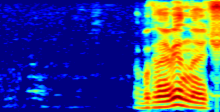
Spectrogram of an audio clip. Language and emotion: Russian, neutral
